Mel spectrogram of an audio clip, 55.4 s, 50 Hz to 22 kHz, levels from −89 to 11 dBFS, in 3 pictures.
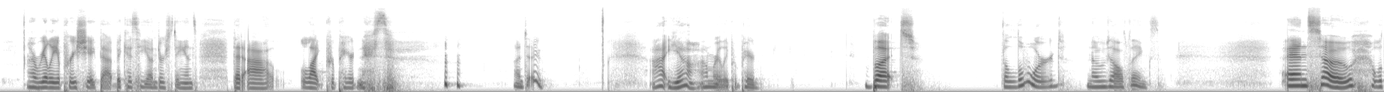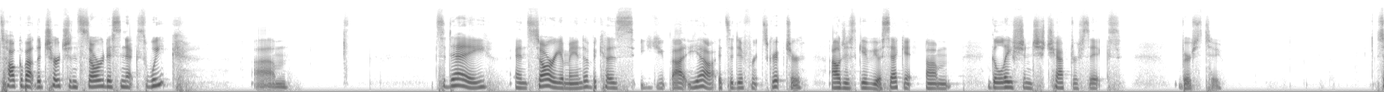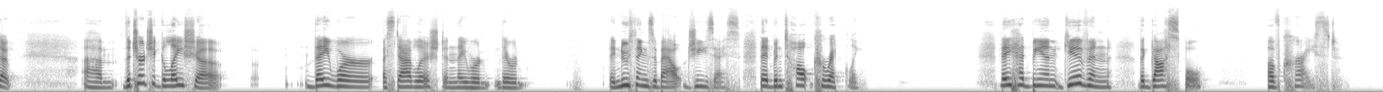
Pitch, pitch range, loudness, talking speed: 215 Hz, 185-245 Hz, -33 LUFS, 100 wpm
